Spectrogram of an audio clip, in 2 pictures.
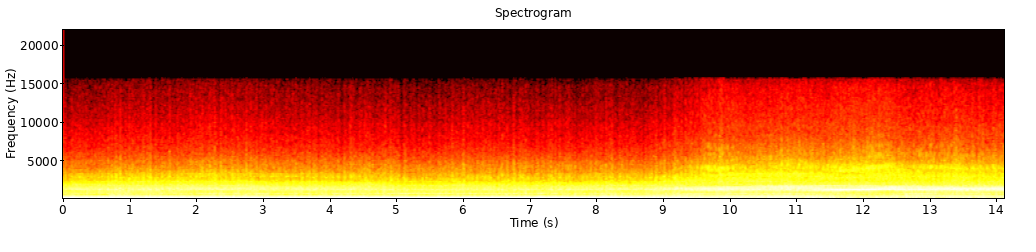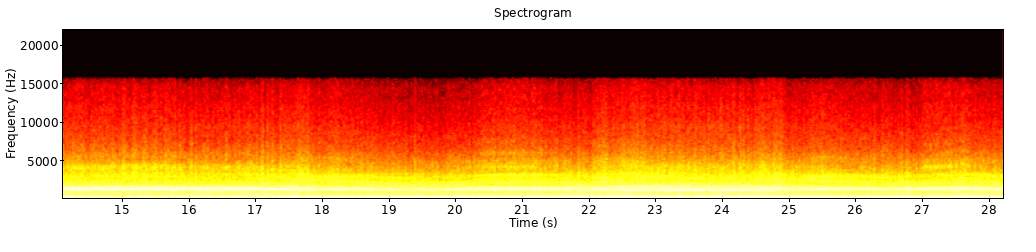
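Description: Sport motorcycle engine running at high revs on a race track at speed, heard loud from a camera mounted on the bike. Its pitch climbs as the bike accelerates about a third of the way in, holds, drops sharply about two thirds in, climbs again, and falls near the end.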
